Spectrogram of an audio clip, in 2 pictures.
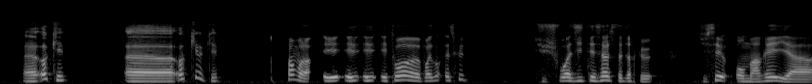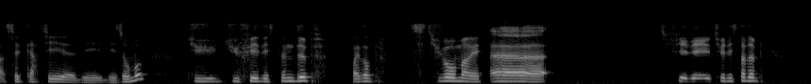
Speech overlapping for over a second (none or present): none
